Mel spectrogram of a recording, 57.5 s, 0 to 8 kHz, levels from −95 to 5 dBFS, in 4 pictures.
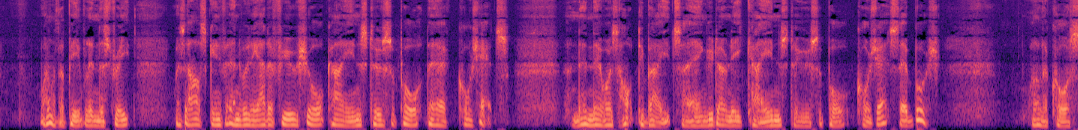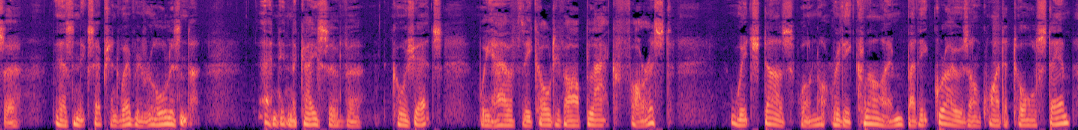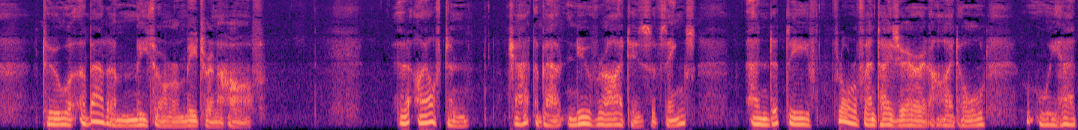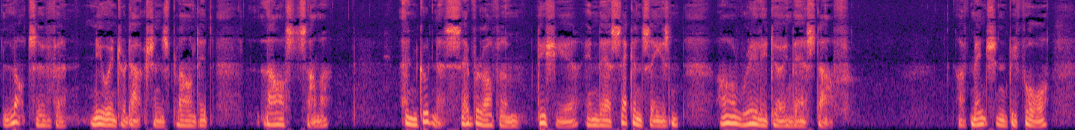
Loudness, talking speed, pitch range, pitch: -19 LUFS, 135 wpm, 110-145 Hz, 125 Hz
